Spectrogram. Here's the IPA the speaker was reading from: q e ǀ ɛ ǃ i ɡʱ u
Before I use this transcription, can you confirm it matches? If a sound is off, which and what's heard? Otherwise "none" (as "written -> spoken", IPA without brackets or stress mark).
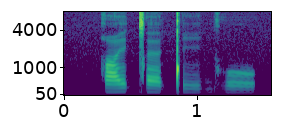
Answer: none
